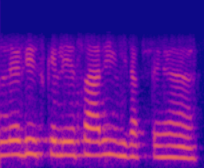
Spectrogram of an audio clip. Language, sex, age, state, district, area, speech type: Hindi, female, 60+, Bihar, Madhepura, rural, conversation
